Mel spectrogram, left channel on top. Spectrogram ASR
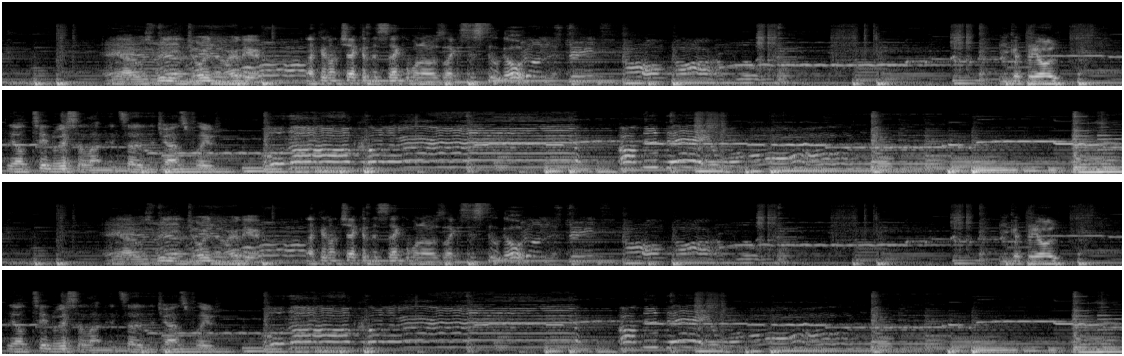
Yeah, I was really enjoying them earlier. Like, on checking the second one, I was like, is this still going? You got the old tin whistle inside of the jazz flute. Oh, the color of the day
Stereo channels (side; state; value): right; quieter; 5.0 dB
